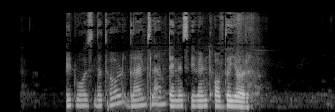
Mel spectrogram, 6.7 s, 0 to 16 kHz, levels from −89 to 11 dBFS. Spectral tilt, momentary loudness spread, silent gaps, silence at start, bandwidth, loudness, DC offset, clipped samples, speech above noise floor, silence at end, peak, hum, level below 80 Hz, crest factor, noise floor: -4.5 dB/octave; 10 LU; none; 1.35 s; 11.5 kHz; -22 LUFS; under 0.1%; under 0.1%; 52 dB; 1.5 s; -4 dBFS; none; -64 dBFS; 20 dB; -74 dBFS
